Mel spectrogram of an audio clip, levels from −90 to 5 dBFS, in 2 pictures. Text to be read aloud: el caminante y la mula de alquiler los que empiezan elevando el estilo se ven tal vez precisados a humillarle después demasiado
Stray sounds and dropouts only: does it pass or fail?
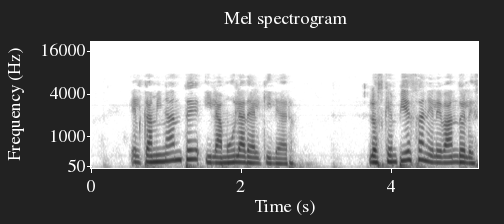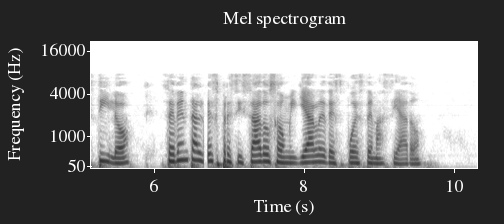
fail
